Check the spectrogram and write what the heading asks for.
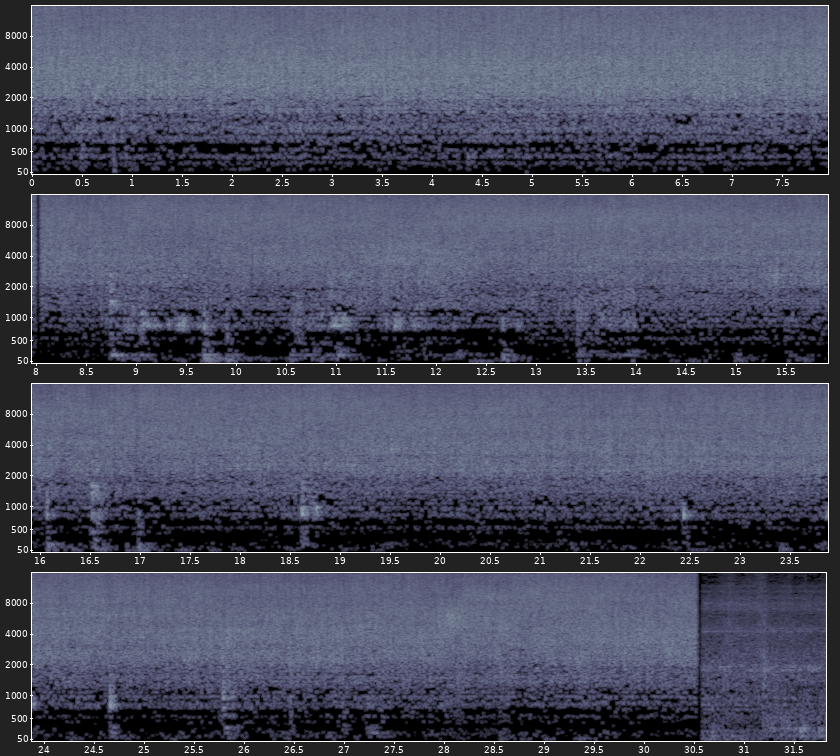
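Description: Pork ribs frying in a pan with a steady sizzle. About eight seconds in, the sizzle steps down slightly, and light clicks and scrapes come from a spatula turning the ribs.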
